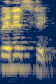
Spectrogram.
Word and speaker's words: Wednesday: and then there is wednesday yeah so there's d but that is silent wednesday d is also there okay some people might eat this d do not do that wednesday okay this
